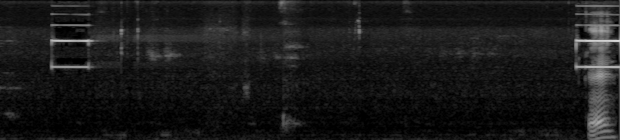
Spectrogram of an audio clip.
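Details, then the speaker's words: Polytron slim TV that is dead and squeals: multimeter on a transistor gives a short high beep, then a steady beep across the legs in both directions; the transistor is shorted and is removed. "Oke bunyi dan dibalik enggak boleh bunyi oke oke positif bisa jadi ini transistor sudah jebol langsung dicopot saja"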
